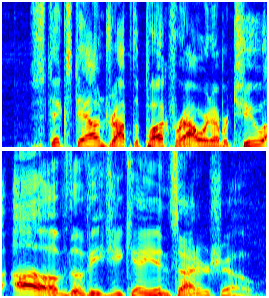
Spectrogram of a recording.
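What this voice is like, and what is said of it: Corny radio narrator voice. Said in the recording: “What was that voice? ... My corny radio narrator voice.”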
